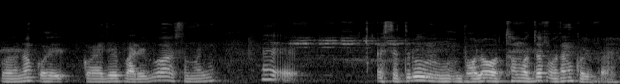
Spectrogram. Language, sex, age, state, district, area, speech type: Odia, male, 18-30, Odisha, Subarnapur, urban, spontaneous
